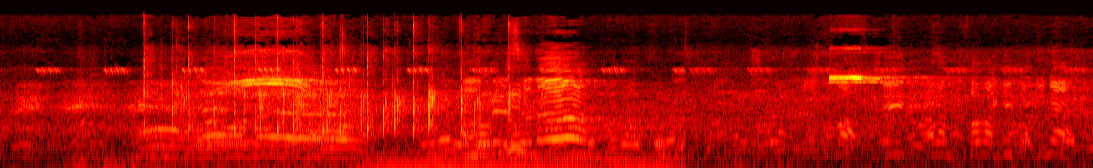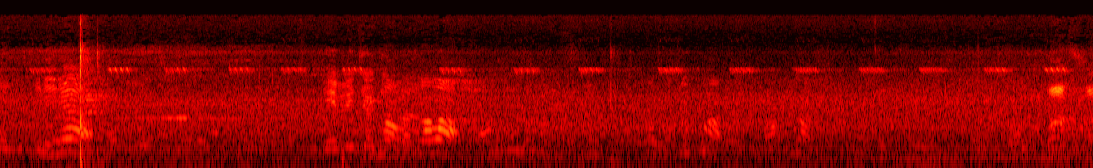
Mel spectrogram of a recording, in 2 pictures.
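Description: Adult men shout to each other from a distance outdoors.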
